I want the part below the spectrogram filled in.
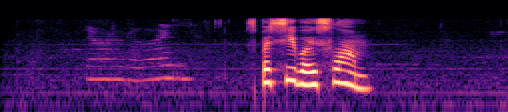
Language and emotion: Russian, neutral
